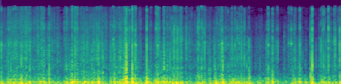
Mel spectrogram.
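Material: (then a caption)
Nylon. Long nails scratch rapidly across a thin white hook-side nylon hook-and-loop sheet laid over a microphone. The result is a dense, continuous rasping with a heavy low, muffled rumble and quick crackling bursts, with little bright detail.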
